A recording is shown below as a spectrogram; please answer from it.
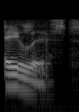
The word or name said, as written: A-list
